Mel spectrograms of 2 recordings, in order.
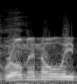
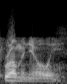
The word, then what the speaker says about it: Romagnoli: The Americanized way is Romanoli, but in Italian, the GN is like the NY in Spanish, so it's Romagnoli.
